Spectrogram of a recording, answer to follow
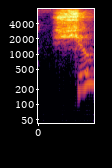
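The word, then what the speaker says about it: chou: U is spelled like an O-U. And you have words like vu, which is the polite you, or sometimes the plural you, vu. Shu, which is the word for cabbage, okay.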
